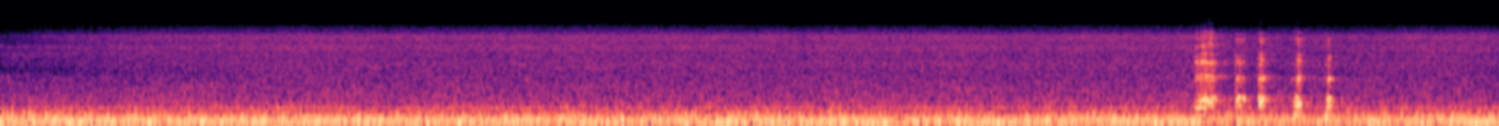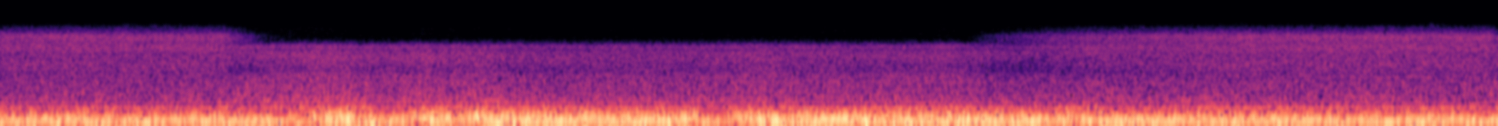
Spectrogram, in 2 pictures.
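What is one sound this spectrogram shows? Leaves rustle faintly as an orangutan handles a leafy branch behind glass.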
